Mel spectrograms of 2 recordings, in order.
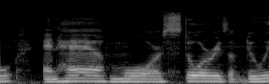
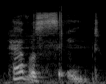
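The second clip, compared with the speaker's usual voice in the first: high breathy whisper of "Have a seat"; 11 semitones higher, 4 dB quieter, slower than usual. Shown as a demonstration. Repeating her advice to sit down, whispered.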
